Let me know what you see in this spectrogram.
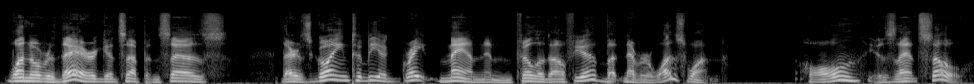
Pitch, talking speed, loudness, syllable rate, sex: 145 Hz, 155 wpm, -20 LUFS, 4.3 syllables/s, male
